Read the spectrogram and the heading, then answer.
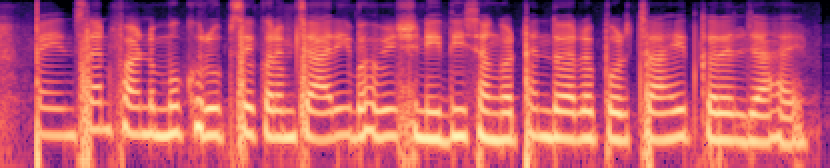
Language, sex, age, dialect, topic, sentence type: Magahi, female, 36-40, Southern, banking, statement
